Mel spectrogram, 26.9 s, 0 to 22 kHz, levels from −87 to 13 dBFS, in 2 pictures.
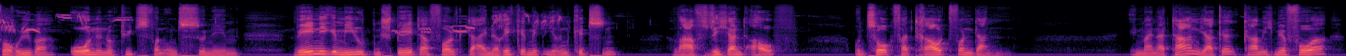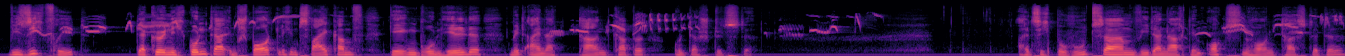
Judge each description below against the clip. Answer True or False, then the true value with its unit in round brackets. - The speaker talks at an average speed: False (120 wpm)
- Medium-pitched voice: False (125 Hz)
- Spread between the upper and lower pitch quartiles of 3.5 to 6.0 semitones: False (2.8 semitones)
